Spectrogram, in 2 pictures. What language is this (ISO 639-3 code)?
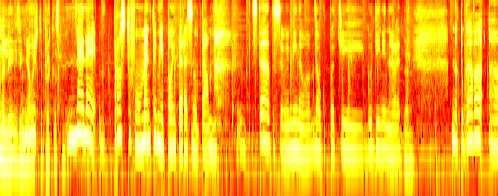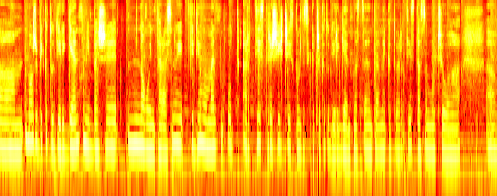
bul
